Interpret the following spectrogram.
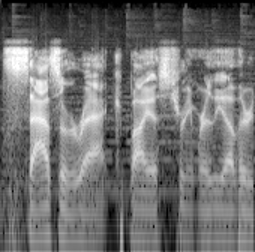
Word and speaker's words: Sarzac: It's Sarzac. It's two simple syllables. Zac. Sar, like you know, the disease from a few years ago, SARS.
